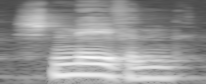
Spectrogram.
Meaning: 1. to fall 2. to die in battle 3. to perish, cease to exist
- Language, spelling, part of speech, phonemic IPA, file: Dutch, sneven, verb, /ˈsnevə(n)/, Nl-sneven.ogg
